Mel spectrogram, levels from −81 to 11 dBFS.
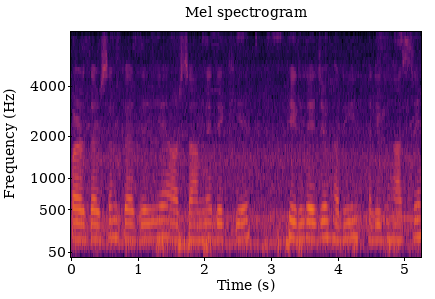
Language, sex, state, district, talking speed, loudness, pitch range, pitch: Hindi, female, Bihar, Bhagalpur, 180 wpm, -27 LUFS, 165-180 Hz, 170 Hz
